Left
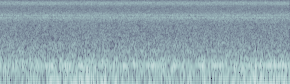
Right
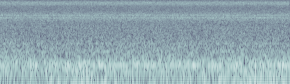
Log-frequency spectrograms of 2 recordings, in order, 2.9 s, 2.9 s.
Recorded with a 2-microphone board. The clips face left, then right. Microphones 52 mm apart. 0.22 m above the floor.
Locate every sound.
Only background noise.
